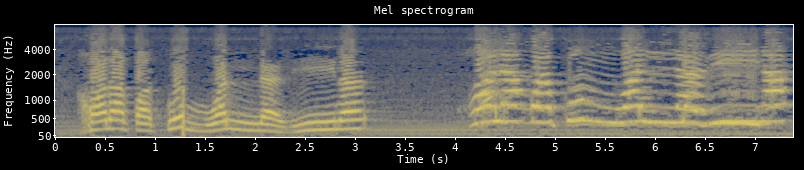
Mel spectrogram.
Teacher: میم کا اچھی طرح اظہار کیجئے، پھر واو پر ہونٹ کو گول کیجئے، اس لیے واو ادا ہوگا۔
